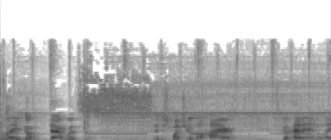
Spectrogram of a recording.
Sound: chair whirring

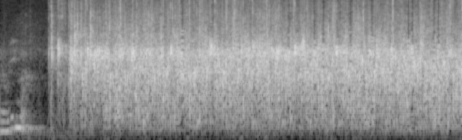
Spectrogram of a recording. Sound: crowd applauds

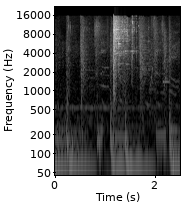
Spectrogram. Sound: bottle smashing

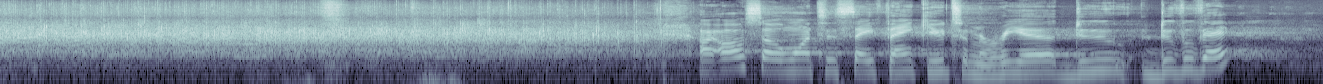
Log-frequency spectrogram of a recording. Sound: applause

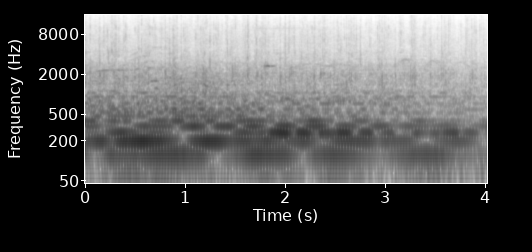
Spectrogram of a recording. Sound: applause

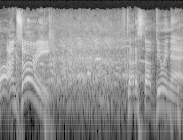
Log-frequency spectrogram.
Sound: audience laughing

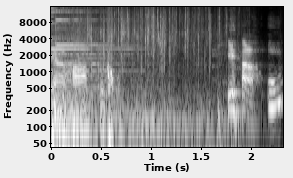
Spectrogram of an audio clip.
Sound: fire crackling

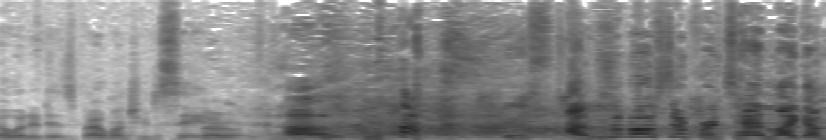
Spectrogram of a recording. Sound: laughs

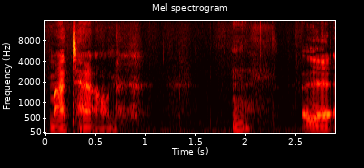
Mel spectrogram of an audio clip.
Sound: grunt

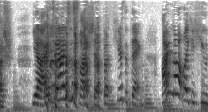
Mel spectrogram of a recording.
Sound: laughs

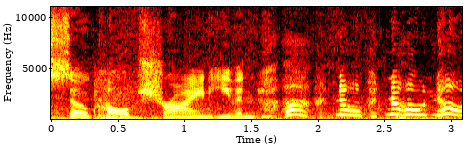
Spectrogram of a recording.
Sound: gasp

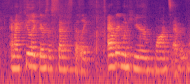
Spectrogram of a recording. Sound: none

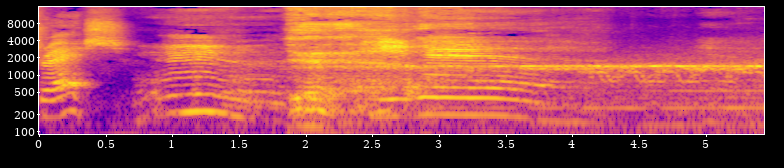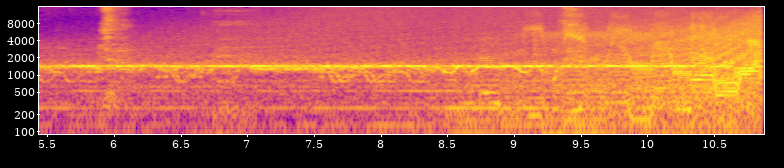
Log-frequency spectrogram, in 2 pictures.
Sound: murmurs of agreement

